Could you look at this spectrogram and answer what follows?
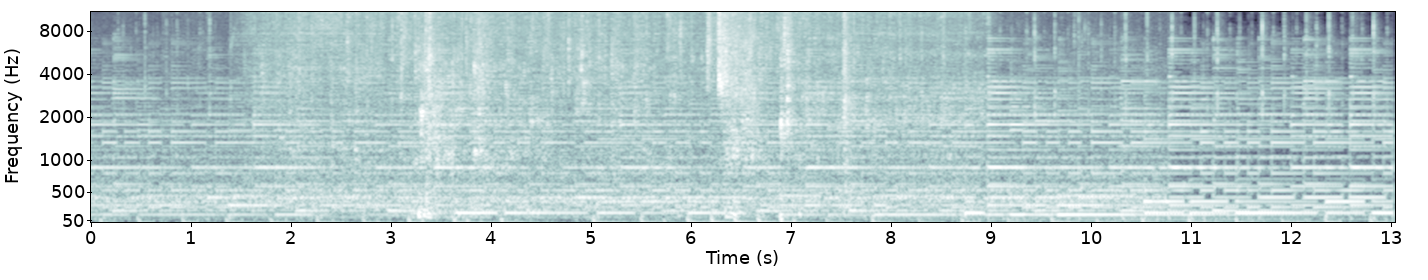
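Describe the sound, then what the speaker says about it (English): Recyclable containers rinsed under a running tap, a steady broadband rush of water pouring into a sink with shifting splashes and clatter, close and continuous throughout with no talking. "Make sure you clean and rinse out any recyclables that contain waste."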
